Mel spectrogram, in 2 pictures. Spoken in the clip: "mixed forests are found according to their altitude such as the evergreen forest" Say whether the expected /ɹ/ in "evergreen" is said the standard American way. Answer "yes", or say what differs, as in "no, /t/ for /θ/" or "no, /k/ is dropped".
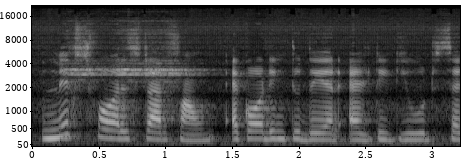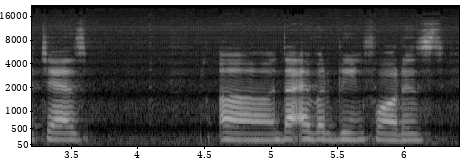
yes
